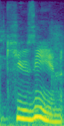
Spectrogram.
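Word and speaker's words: Qsine: then we went to cuisine and the name of this you say i want to just make sure people know it's spelled q s-i-n-e so already pretentious right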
